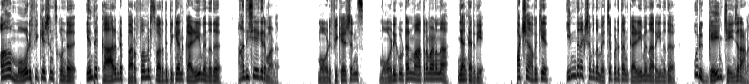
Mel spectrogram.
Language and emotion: Malayalam, surprised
